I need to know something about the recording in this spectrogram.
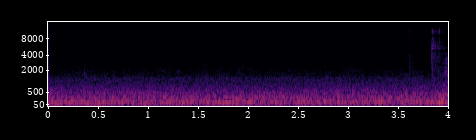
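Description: Faint steady room noise with a low hum and no distinct event.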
